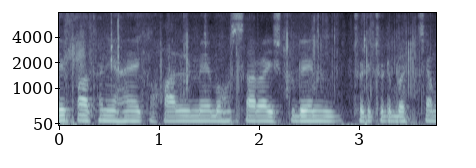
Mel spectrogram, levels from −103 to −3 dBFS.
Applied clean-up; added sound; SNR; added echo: none; Crumpling, crinkling; 14 dB; none.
